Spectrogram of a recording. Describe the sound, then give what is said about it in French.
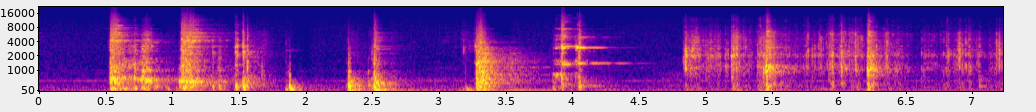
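Many sharp glassy clinks ring out as sugar is stirred into a glass of water. Separate knocks come first, then a denser, quicker clatter toward the end, with no speech. “Et met du sucre. Tourne le verre.”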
